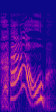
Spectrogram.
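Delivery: high-pitched yelping howl; howl of fright. A narrator's reading. Woman nearly bitten by the dog, high howl. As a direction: cry out sharply, very high. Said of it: "howled Missus Stick".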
